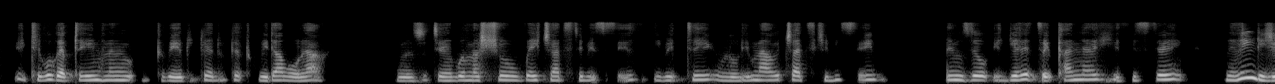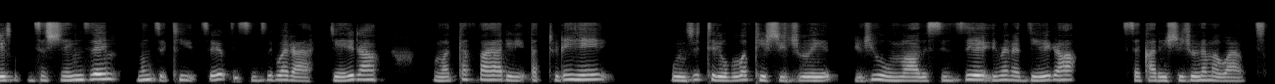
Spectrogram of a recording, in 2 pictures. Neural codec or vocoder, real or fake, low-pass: codec, 16 kHz, 0.5 kbps, FreqCodec, larger model; fake; 7.2 kHz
